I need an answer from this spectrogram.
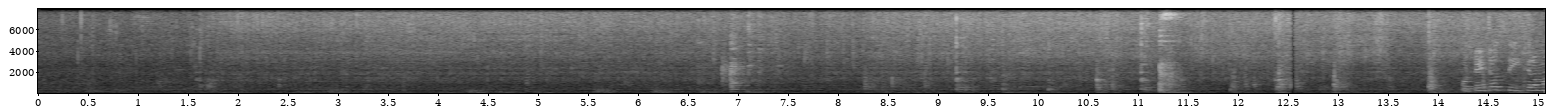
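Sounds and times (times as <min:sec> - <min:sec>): vegetables sizzling in oil: 0:00.0 - 0:15.0
spatula stirring and scraping: 0:08.1 - 0:15.0.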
